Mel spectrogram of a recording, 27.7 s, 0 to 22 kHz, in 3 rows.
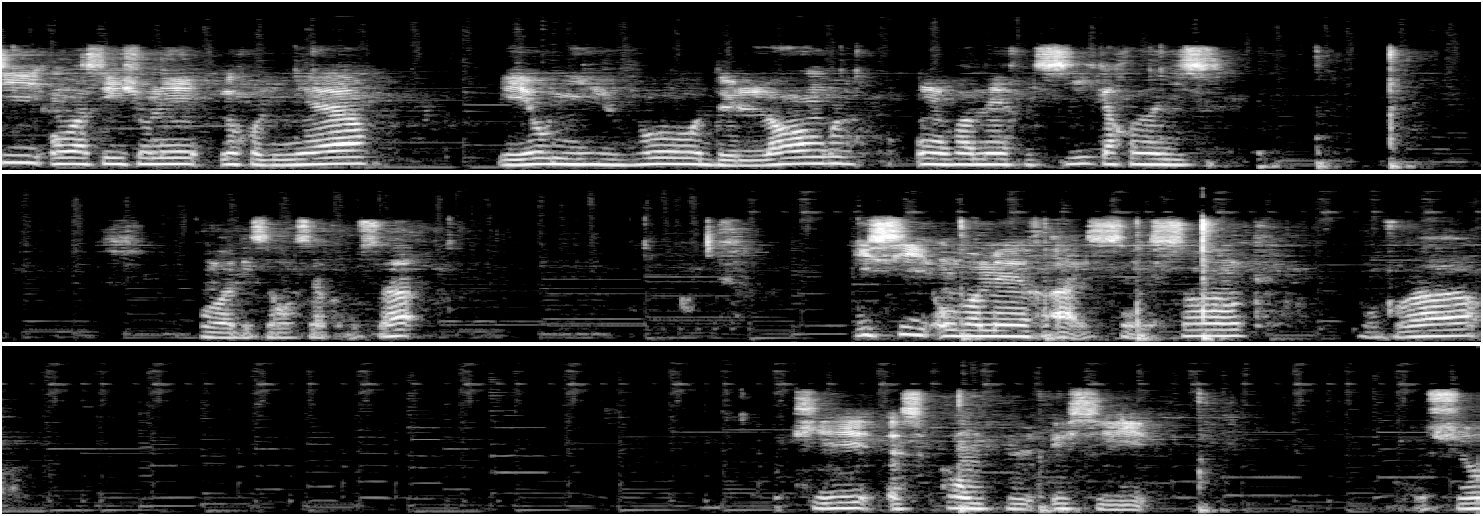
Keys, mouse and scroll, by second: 1.8 click, 3.1-3.5 scroll up 5, 8.6-10.4 drag, 10.4-13.4 drag, 13.6-14.7 scroll up 8, 14.7-17.7 drag, 17.9 shift+scroll down 2, 18.2 scroll up 4, 23.4-25.7 drag, 25.7 KP_0.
